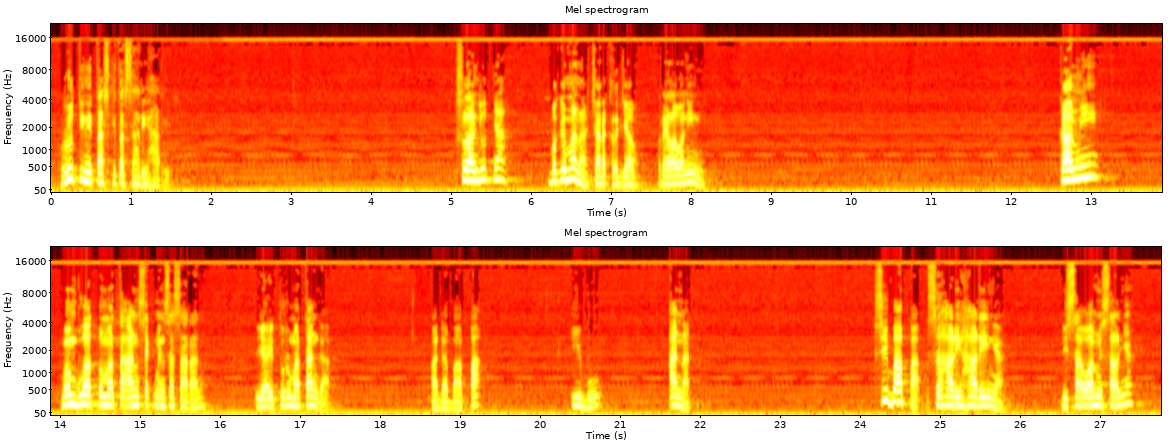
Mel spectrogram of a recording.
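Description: A man speaks calmly through a headset microphone, with long pauses.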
